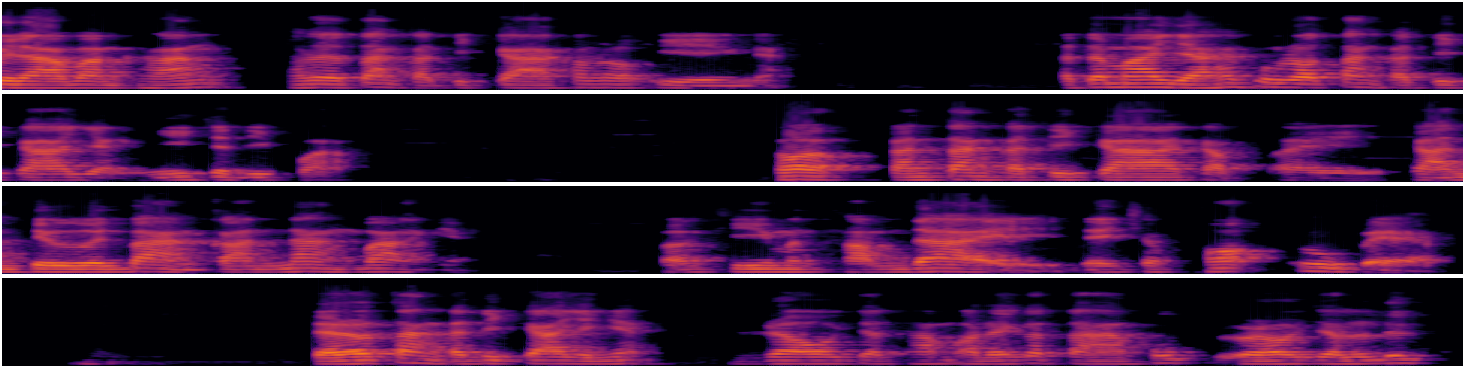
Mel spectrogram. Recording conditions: video call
